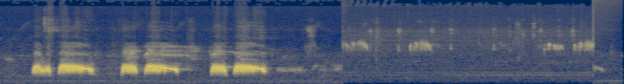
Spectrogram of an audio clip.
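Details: Captive lure spotted dove calling to provoke wild doves: three loud, mellow cooing phrases in about three seconds, each a pair of low hooting notes with a drawn-out falling end. Faint high chirps follow in quiet surroundings.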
